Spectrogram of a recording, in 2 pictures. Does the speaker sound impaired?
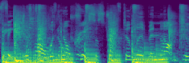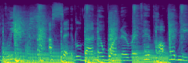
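No.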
